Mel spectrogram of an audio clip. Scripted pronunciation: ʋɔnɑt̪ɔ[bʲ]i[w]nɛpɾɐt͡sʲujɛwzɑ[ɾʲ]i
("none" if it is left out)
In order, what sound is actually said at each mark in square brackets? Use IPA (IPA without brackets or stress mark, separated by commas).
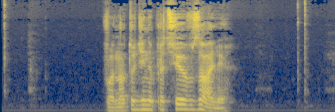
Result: dʲ, none, lʲ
